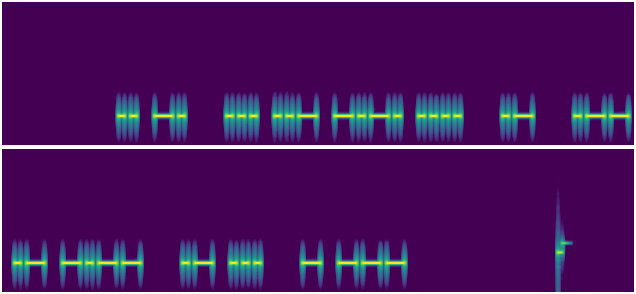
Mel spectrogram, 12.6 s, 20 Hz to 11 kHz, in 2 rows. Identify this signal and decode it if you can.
Morse code, heard as a keyed tone, about 20 wpm, 700 Hz. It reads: IN SUCH A WAY AS TO
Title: Sets of 6 Words - 20wpm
